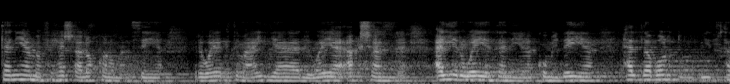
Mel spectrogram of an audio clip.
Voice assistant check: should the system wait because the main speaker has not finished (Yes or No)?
Yes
